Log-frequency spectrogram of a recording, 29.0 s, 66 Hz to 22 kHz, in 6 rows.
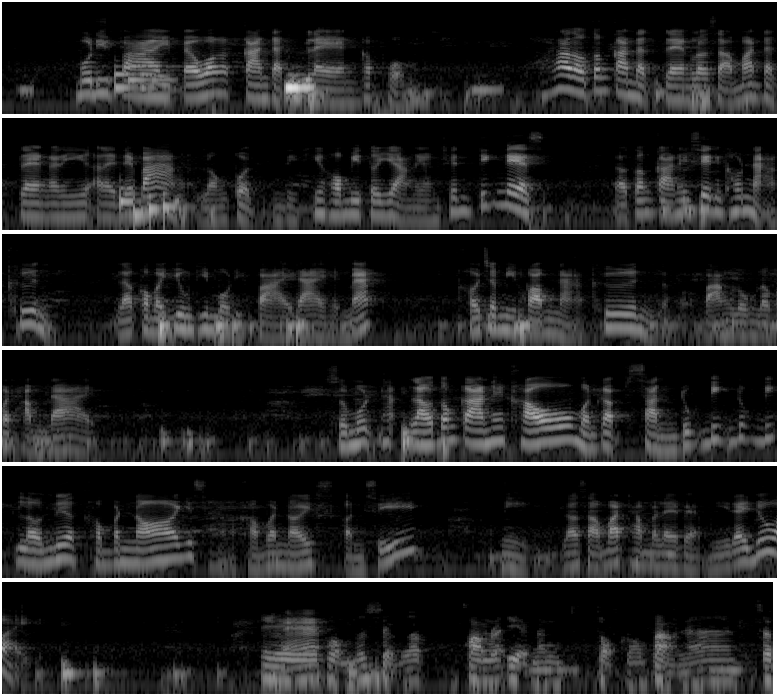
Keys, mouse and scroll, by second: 2.3 Tab, 3.0 click, 3.7 click, 5.6-12.1 drag, 12.1 Tab, 13.3-19.5 drag, 23.1 Tab, 24.1 space, 25.0 scroll up 1, 25.5 middle click, 25.9 scroll down 1, 27.6 scroll down 1.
